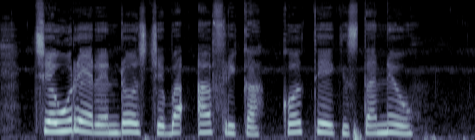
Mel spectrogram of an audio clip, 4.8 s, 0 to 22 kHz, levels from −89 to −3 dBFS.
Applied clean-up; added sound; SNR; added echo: none; none; none; none.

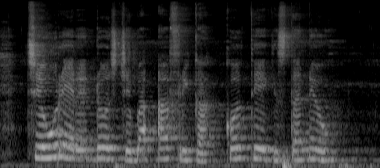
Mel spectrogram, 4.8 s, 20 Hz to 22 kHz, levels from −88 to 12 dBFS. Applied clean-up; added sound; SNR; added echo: none; none; none; reverberation time 0.7 s.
